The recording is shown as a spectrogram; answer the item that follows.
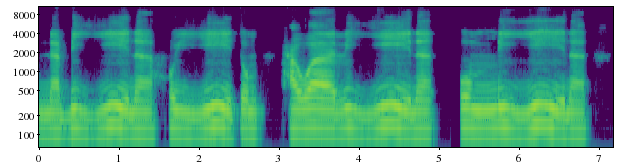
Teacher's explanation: Dia 2 harakat je. Cuma kita nak kena tamkinkan, nak kena tekankan ya yang ada sabdu tu. Nak kena tahqiqkan, nak kena betul-betul jelaskan ya yang ada sabdu, yang mana asalnya dua huruf ya mati dimasukkan ke dalam ya berbaris. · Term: mat tamkin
